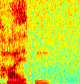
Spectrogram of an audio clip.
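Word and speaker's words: Haydn: how do we pronounce the names of some wellknown Austrian and German composers please listen Josef Heiden Wolfgang Amadeus Mozart Franz Schubert Johann Strauß Anton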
